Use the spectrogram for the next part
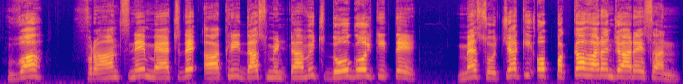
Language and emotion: Punjabi, surprised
